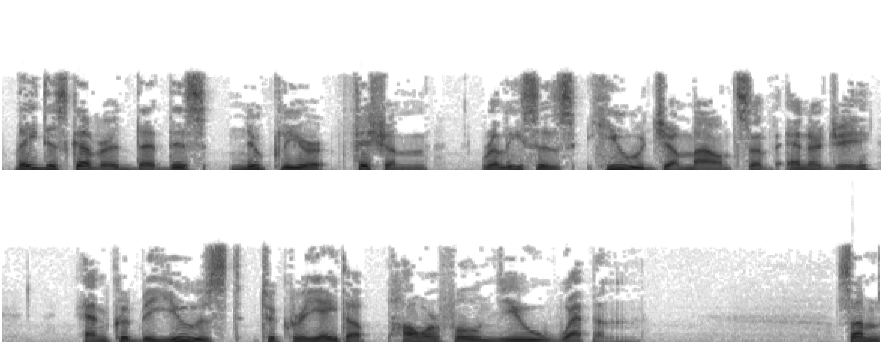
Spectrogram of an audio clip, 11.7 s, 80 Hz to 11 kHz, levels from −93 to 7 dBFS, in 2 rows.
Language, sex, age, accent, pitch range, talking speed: English, male, 60-79, American, 100-130 Hz, 115 wpm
